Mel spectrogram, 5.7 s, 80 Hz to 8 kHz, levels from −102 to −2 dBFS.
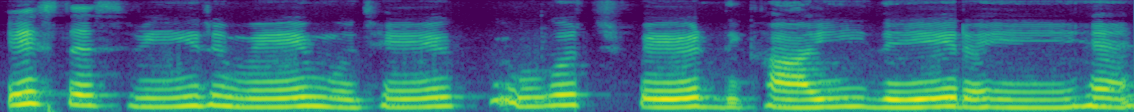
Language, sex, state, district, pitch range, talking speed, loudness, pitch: Hindi, female, Madhya Pradesh, Katni, 215-250 Hz, 105 wpm, -15 LUFS, 230 Hz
